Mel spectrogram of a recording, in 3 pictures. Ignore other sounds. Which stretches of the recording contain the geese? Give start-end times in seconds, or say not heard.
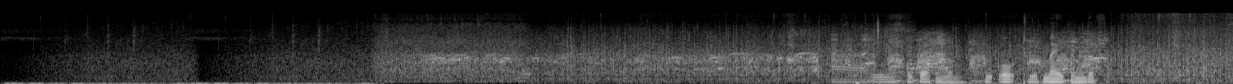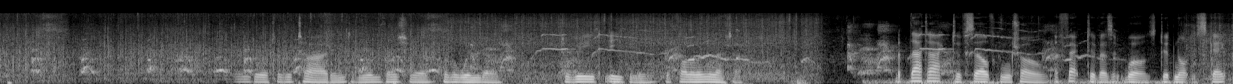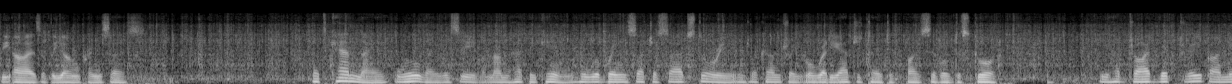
4.2-11.2.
